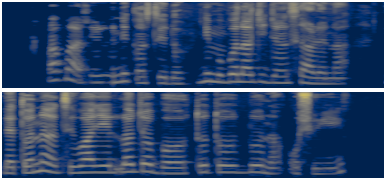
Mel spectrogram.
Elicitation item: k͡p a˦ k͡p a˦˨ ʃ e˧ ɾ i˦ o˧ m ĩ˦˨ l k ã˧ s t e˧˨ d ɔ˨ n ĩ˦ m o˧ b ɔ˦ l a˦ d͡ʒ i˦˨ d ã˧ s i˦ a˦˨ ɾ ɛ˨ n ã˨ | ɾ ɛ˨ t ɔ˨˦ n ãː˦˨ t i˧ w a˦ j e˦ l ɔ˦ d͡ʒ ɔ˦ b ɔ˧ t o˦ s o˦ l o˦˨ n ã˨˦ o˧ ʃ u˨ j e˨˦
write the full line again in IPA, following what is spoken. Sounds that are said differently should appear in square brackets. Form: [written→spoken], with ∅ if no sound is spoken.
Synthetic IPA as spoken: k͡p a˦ k͡p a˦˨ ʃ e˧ ɾ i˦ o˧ [m→n] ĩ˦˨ [l→∅] k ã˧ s t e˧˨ d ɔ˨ n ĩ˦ m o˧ b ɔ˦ l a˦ d͡ʒ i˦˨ [d→d͡ʒ] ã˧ s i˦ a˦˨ ɾ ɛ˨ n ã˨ | [ɾ→l] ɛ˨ t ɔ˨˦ n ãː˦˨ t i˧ w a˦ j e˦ l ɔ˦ d͡ʒ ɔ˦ b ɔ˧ t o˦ [s→t] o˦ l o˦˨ n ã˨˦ o˧ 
